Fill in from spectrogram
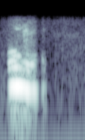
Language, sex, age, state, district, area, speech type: Assamese, female, 60+, Assam, Udalguri, rural, conversation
